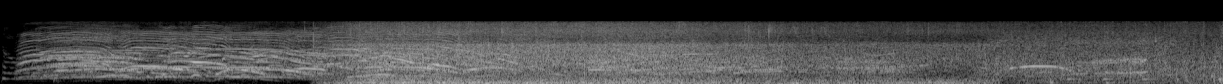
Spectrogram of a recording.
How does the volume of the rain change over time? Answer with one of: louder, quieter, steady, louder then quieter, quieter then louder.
quieter.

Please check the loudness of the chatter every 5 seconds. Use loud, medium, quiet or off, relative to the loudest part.
loud, medium, medium.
